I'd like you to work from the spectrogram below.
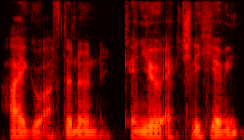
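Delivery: faint voice, far from the mic; barely audible. Real, not acted. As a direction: speak too softly for the mic. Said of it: "Your voice is very low".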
